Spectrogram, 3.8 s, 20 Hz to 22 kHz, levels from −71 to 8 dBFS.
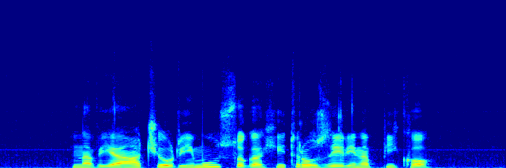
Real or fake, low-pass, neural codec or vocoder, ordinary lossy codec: fake; none; vocoder, 44.1 kHz, 128 mel bands every 512 samples, BigVGAN v2; none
